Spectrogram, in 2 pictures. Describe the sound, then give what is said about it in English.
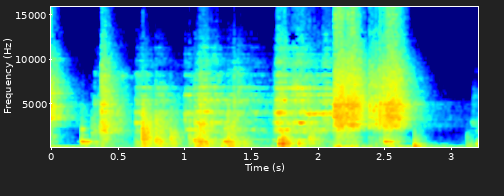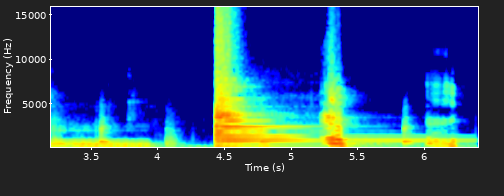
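A single loud metallic clang as a swinging grandfather's clock pendulum hits someone on the head rings out with bright sustained tones and slowly fades. Talking comes before it, and a short wavering vocal groan follows. “Oh, say, watch out for that swinging pendulum. We have to go through between ticks. It's very annoying if it hits you on the head.”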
